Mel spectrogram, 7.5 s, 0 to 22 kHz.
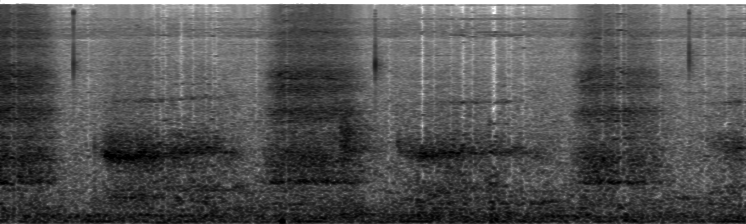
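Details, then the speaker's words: Vocal imitation of normal vesicular breath sounds: clear, even breathing with soft airy inhalations and exhalations, heard on stethoscope auscultation of a healthy patient's back; respiratory rate 18 per minute. "En este caso yo escuché una respiración nítida, una respiración limpia como tal, porque mi paciente está sano."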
